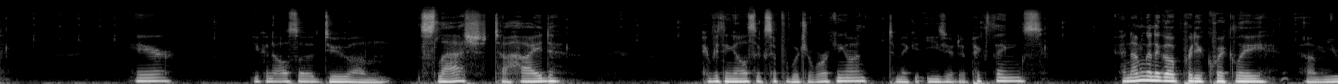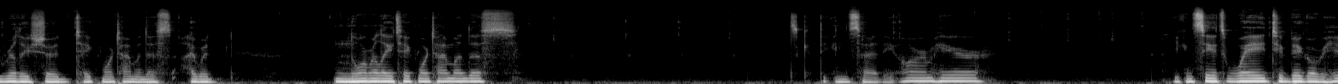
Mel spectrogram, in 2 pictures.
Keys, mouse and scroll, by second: 1.9-3.7 middle drag, 3.7 /, 6.2 click, 6.5 middle click, 6.9-7.9 scroll up 2, 7.9-9.2 drag, 9.2 /, 9.5 middle click, 9.9 scroll up 1, 10.1-11.2 middle drag, 11.2 click, 12.0 middle click, 12.2-13.2 scroll up 4, 12.3 middle click, 12.6 shift+middle click, 13.2 f, 13.7 click, 14.3 scroll down 3, 14.4 middle click, 15.3 click, 15.6 middle click, 15.9 click, 16.2-17.3 shift+middle drag, 17.3 scroll up 1, 17.4 shift+middle click, 17.6 click, 18.2 middle click, 18.5 click, 18.9 middle click, 19.2 click, 19.3 shift+middle click, 20.1-20.6 scroll up 6, 20.2 middle click, 20.6 shift+middle click, 21.0 f, 21.3 middle click, 21.7-22.8 drag, 22.8 scroll down 2, 22.9 middle click, 23.3 click, 23.8 scroll down 2, 23.9-26.7 middle drag.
